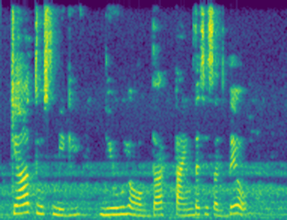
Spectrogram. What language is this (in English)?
Dogri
